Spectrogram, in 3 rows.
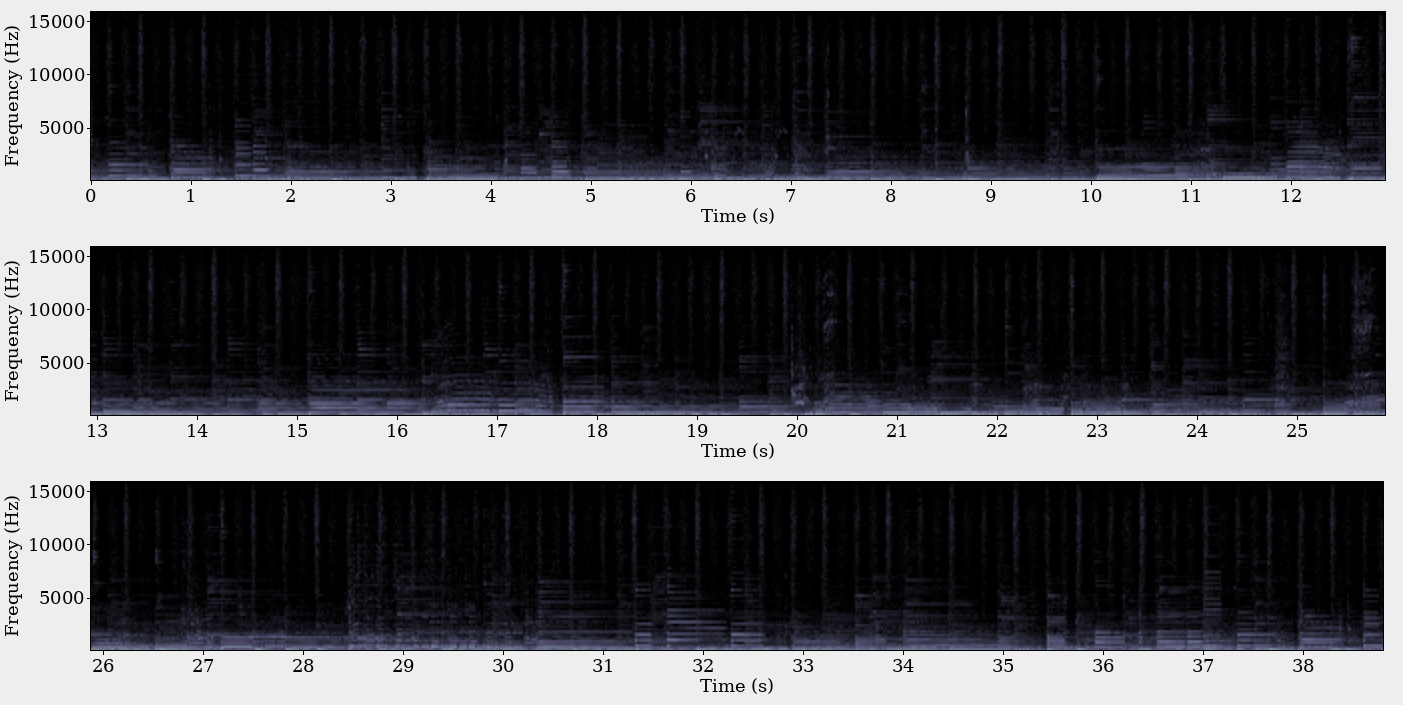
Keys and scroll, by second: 5.5 p, 8.4-9.3 typing, 14.0 ctrl+alt+z, 14.3 ctrl+alt+z, 19.1 ctrl+z, 22.3 ctrl+space, 22.8 ctrl+space, 23.0 ctrl+space, 23.1 ctrl+space, 23.5 ], 38.2 ctrl+t.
